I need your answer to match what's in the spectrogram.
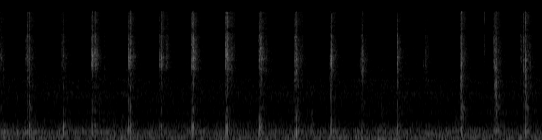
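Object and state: Plastic sipper cup.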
